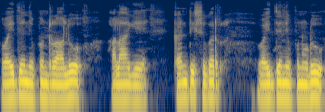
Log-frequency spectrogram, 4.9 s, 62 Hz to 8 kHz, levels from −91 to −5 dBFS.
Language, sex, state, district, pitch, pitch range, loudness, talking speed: Telugu, male, Andhra Pradesh, Sri Satya Sai, 110 Hz, 105-115 Hz, -14 LUFS, 85 wpm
